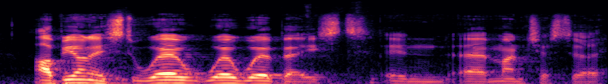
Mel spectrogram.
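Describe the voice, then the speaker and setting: Moderate pace in a northern English accent, with ordinary pitch variation. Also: man. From northern England. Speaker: audience member. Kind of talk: audience question. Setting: stage with audience.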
